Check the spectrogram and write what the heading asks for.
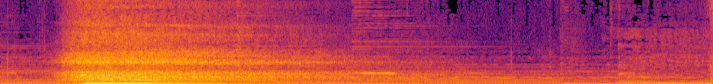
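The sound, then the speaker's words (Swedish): A single deep, breathy exhale through the mouth with a spoken 'ha', part of a relaxation breathing exercise. It is loud at first, then trails off gradually over a few seconds, with soft sustained tones humming underneath. “Andas ut genom munnen och säg ha.”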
